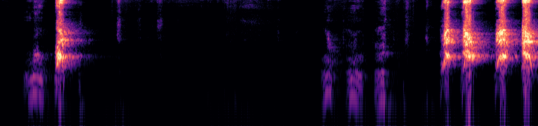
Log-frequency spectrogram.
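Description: A West Highland White Terrier puppy gives soft, whiny yips and then sharp, high barks.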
